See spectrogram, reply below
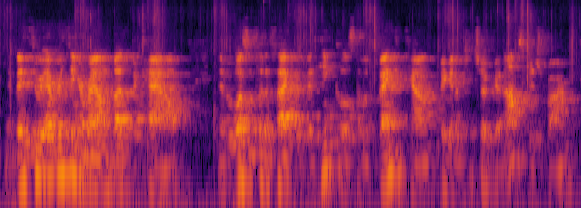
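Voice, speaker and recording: A man with a fairly low, everyday-sounding voice speaks fast as a sardonic, grumbling boyfriend in an old-time radio drama, a reluctant wisecracker complaining about his boss's parties. Faint noise sits in a muffled, very echoey, distant recording.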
